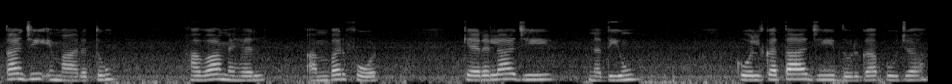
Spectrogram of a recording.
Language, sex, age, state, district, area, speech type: Sindhi, female, 30-45, Uttar Pradesh, Lucknow, urban, spontaneous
